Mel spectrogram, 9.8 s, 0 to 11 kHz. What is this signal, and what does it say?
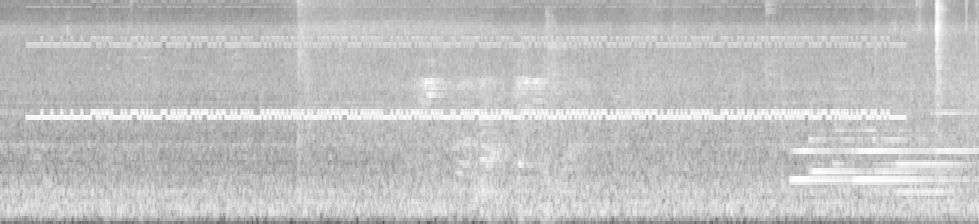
RTTY (75 baud, 170 Hz shift), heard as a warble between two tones, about 2050 Hz centre, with the noise inside a subway train. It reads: 50OFB TUM4I PRCKS T44UQ 4XRE1 ENLUU LIOUJ AOKQ4 ZKCCH NDEKO YQOBI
